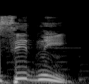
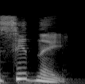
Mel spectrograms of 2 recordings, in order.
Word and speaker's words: Sydney: Me corrigió, me dijo, no se dice Sydney, se dice Sydney.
